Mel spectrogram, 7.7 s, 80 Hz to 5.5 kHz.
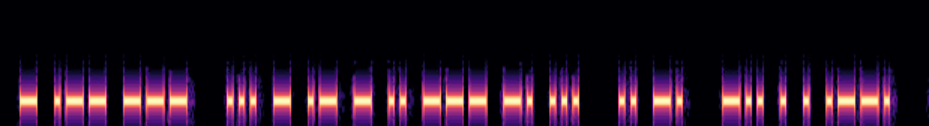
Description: Morse code, heard as a keyed tone, about 25 wpm, 600 Hz. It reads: TWO STATIONS IN DEEP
